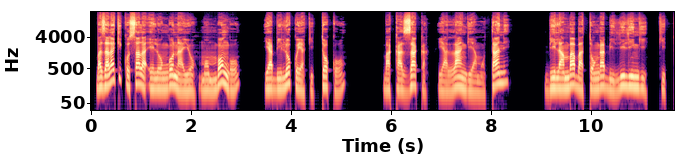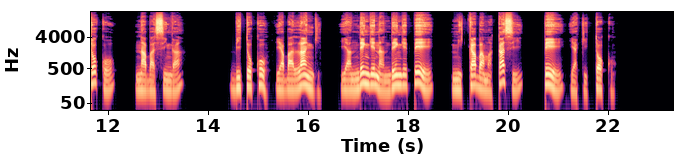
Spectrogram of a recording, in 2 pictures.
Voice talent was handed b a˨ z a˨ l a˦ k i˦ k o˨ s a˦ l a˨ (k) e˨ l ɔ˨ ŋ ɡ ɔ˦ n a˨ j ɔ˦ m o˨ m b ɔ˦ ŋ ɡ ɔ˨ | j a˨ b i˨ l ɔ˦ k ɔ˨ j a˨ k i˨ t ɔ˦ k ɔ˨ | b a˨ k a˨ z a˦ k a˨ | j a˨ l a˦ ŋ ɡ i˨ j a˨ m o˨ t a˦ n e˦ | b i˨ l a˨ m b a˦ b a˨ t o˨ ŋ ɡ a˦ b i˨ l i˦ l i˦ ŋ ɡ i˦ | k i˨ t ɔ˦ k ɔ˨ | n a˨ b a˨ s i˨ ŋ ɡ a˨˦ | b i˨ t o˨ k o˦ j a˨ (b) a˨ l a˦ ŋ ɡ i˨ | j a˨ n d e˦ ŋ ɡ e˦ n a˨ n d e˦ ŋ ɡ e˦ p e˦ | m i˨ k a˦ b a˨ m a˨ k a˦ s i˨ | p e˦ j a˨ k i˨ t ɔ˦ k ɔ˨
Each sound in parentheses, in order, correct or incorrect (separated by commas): incorrect, correct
